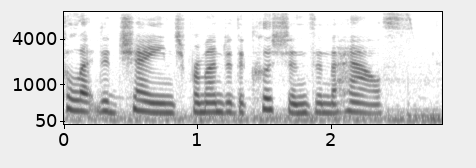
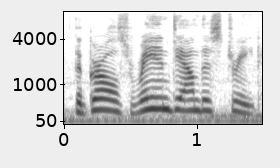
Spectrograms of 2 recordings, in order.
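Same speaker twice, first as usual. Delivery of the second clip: ordinary delivery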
